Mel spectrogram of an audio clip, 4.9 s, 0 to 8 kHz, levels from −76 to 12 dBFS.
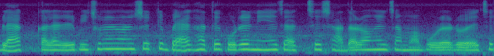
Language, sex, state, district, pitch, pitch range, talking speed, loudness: Bengali, female, West Bengal, Malda, 240 Hz, 205-250 Hz, 180 wpm, -16 LUFS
